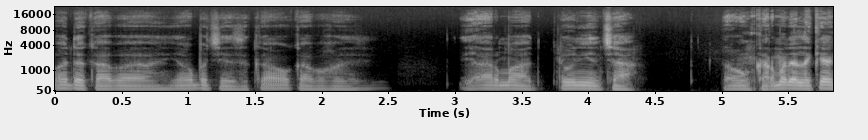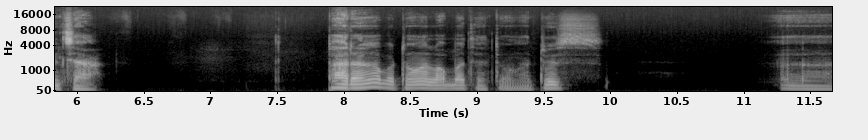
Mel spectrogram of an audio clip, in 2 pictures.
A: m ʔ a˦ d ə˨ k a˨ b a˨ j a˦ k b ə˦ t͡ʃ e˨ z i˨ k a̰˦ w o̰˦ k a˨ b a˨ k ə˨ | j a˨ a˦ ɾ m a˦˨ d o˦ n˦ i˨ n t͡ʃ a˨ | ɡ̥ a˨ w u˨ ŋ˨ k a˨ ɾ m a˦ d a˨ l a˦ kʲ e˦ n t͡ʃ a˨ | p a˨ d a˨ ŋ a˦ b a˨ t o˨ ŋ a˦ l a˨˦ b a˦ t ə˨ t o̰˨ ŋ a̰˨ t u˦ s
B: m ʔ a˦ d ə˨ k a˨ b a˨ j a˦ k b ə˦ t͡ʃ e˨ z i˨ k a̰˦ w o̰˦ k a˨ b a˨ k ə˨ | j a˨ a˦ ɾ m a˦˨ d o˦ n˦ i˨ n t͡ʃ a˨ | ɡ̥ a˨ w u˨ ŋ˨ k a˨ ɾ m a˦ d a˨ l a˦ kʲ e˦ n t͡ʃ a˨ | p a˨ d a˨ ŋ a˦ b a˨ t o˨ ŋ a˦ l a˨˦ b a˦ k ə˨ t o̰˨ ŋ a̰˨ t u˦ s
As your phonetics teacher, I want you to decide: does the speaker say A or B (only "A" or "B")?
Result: A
